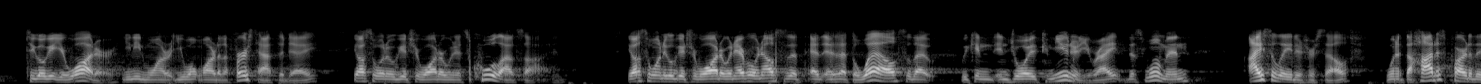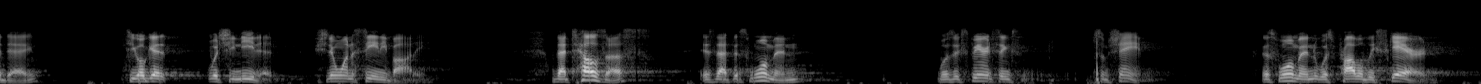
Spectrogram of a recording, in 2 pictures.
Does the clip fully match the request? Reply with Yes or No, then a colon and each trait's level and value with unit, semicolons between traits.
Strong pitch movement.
Yes: wide, 8.4 semitones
